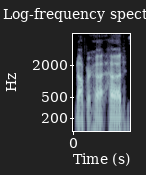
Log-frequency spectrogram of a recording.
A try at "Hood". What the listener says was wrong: It's pronounced in the Eastern fashion, not the Western vowel sound.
